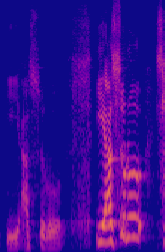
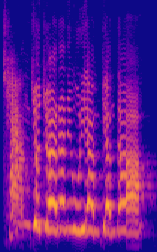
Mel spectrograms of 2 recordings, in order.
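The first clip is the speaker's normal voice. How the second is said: full-voice shout, much higher; shouted proclamation; 13 semitones higher, 13 dB louder than usual. Real, not acted. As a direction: cry it out to the whole church. Congregation reading, climactic shout.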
